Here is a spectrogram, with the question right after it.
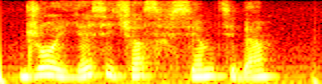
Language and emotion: Russian, neutral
